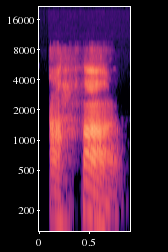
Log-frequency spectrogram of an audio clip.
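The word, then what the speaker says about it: אָחַר: And the root word in the Hebrew from which you get that E-H-A-R is A-C-H-A-R, and it is pronounced ahar, ahar, ahar, and it means to loiter or to procrastinate, to defer or to delay or to tarry.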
